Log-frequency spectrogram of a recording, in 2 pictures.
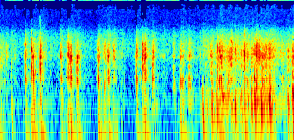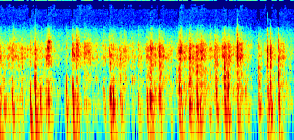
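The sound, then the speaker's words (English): Horse hooves gallop through a grove of trees: many quick, rhythmic hoofbeats in a steady driving pattern. They grow denser and louder after the first couple of seconds. “Outside, Ruby gallops through a grove of trees.”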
